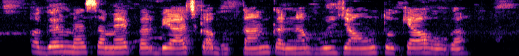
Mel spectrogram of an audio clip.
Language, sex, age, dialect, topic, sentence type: Hindi, female, 18-24, Marwari Dhudhari, banking, question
